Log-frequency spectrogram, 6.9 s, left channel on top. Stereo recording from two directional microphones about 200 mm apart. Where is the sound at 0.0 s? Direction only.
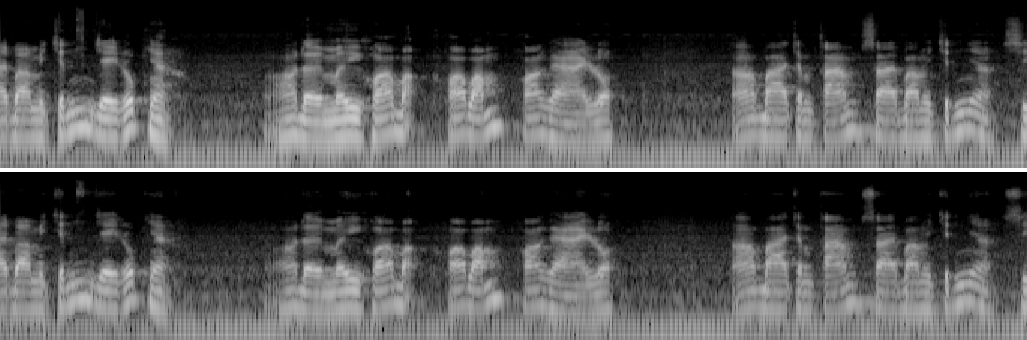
15° left (ahead or behind).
